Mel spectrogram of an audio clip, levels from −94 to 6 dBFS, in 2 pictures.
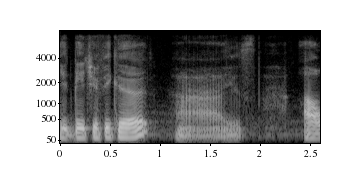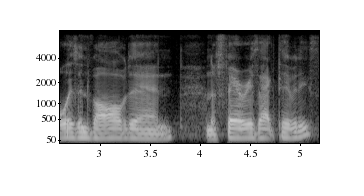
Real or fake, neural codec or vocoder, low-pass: real; none; 7.2 kHz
